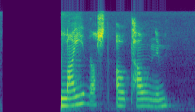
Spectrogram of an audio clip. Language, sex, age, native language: Icelandic, male, 8, Icelandic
